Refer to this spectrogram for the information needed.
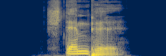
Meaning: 1. mark, imprint, trademark, brand, postmark 2. stamp, rubber stamp (actual device used to make a mark or stamp) 3. pit prop 4. pestle, pounder 5. punch, stamp, stamper, die 6. pistil
- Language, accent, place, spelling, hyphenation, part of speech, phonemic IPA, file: German, Germany, Berlin, Stempel, Stem‧pel, noun, /ˈʃtɛmpəl/, De-Stempel.ogg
